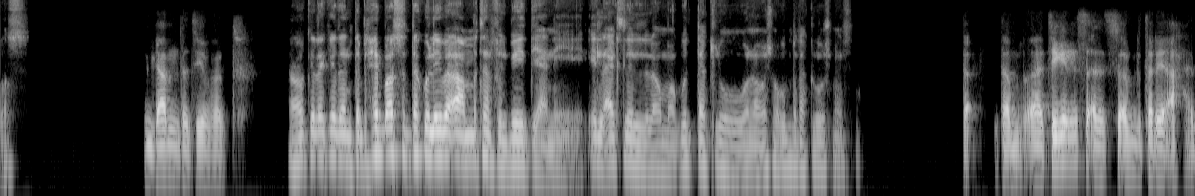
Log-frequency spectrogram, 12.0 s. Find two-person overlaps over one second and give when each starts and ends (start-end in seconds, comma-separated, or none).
none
